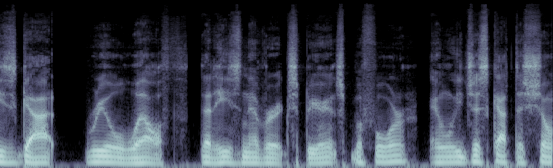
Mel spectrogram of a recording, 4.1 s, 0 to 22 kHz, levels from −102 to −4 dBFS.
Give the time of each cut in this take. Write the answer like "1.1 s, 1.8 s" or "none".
1.4 s, 3.1 s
